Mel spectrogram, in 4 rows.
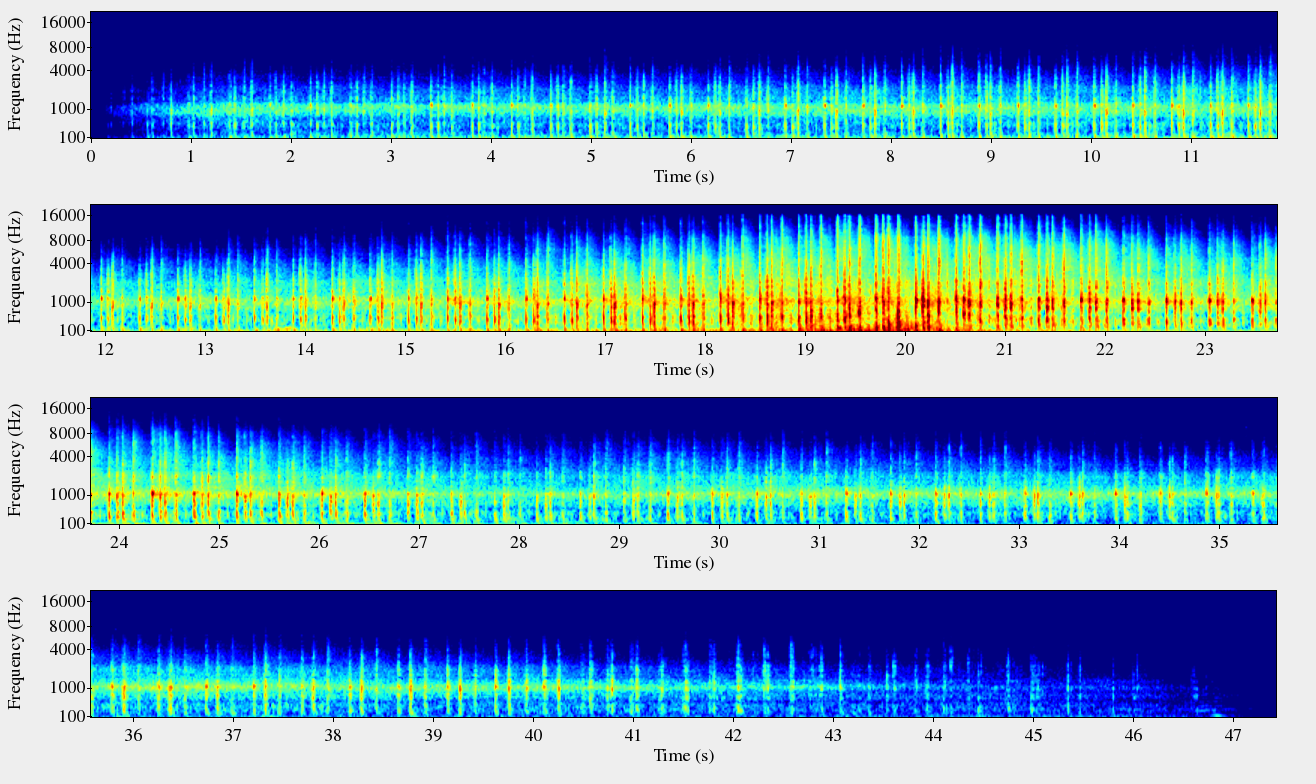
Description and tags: Hevonen ohi, kaviot / Horse passing by galloping on asphalt, hooves clattering
Hevonen laukkaa ohi asfaltilla, kavioiden kopsetta.
Paikka/Place: Suomi / Finland / Kitee, Sarvisaari
Aika/Date: 12.07.1982
Askeleet, Clatter, Field-recording, Finland, Finnish-Broadcasting-Company, Gallop, Galloping, Hevonen, Hooves, Horse, Kaviot, Kopse, Laukata, Laukka, Soundfx, Steps, Suomi, Tehosteet, Yle, Yleisradio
